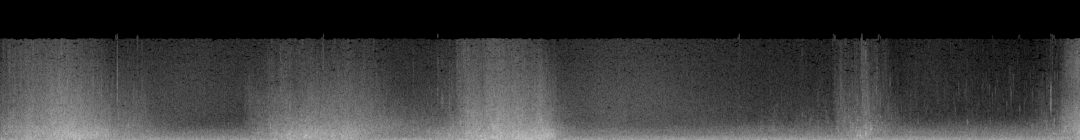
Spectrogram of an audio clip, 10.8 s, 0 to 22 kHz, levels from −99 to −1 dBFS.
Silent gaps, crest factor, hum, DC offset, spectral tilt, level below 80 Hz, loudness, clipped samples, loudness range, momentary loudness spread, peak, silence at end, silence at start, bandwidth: none; 20 dB; none; under 0.1%; -4.5 dB/octave; -48 dBFS; -34 LUFS; under 0.1%; 9 LU; 14 LU; -14 dBFS; 0 s; 0 s; 16 kHz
